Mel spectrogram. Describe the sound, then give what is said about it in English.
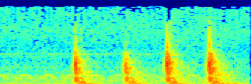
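Four firm knocks on the door of Carson McVicker's office at the Wheelock Hospital, evenly paced and fairly loud, each a short hollow thud with a quick decay, with no voices. “Jim Brent, unaware of the strange events and discoveries in Paris, has reached the door of Carson McVicker's office.”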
